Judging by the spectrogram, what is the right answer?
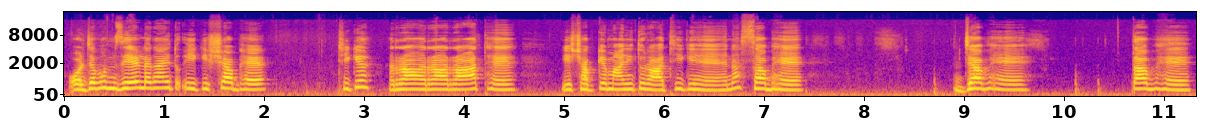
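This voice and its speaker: A woman's voice: a little high, steady tone, slow pace, pauses often, clean tone. A middle-aged woman teaching a language lesson at a board, explaining patiently and often checking that listeners follow. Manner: patient explaining, frequent checks like "hai na?" and "theek hai". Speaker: Urdu teacher.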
